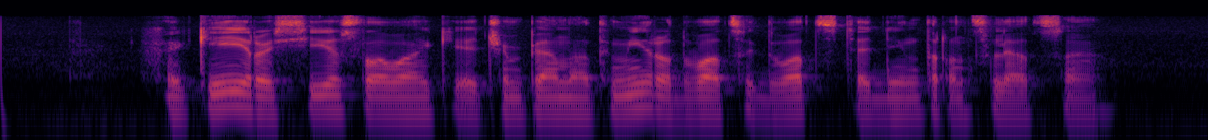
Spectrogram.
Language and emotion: Russian, neutral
